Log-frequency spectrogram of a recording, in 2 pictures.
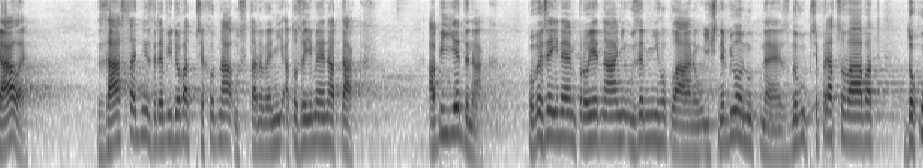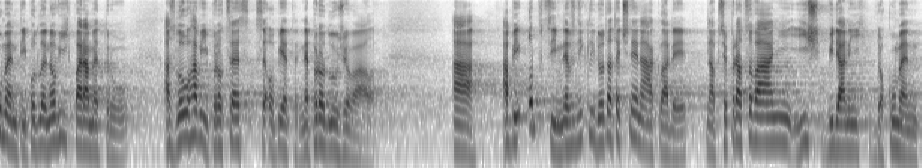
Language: Czech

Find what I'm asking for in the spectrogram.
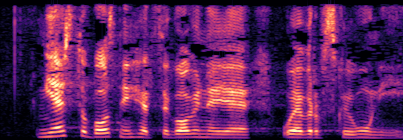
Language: Croatian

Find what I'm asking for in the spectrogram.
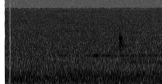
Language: Czech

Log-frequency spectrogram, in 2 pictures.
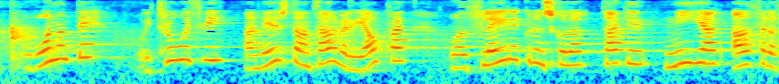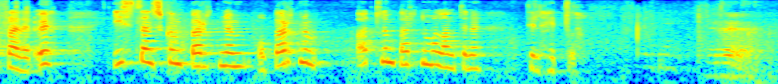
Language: Icelandic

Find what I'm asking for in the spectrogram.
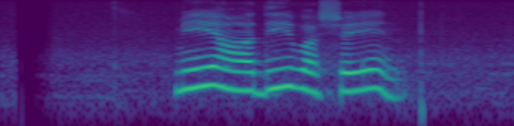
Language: Sinhala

